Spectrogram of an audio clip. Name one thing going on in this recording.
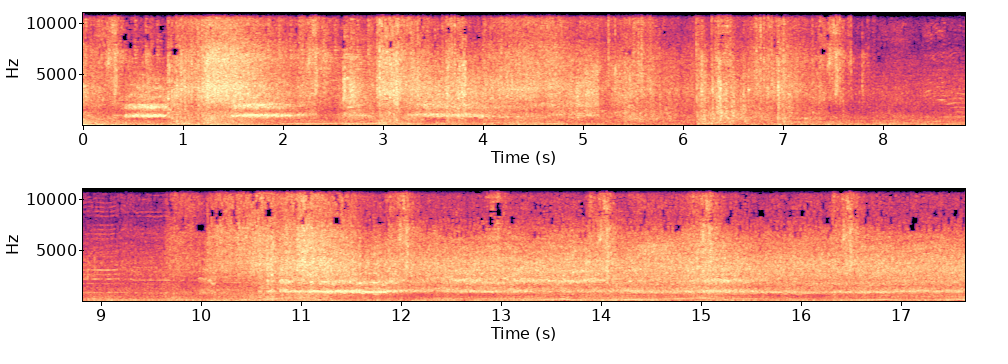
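A car engine revs hard, rising and falling in pitch.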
